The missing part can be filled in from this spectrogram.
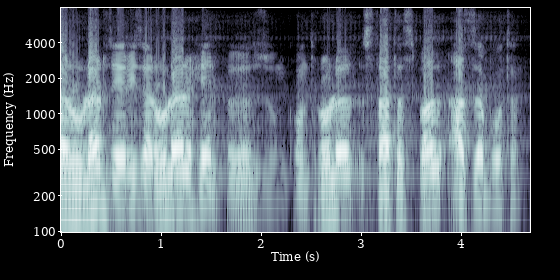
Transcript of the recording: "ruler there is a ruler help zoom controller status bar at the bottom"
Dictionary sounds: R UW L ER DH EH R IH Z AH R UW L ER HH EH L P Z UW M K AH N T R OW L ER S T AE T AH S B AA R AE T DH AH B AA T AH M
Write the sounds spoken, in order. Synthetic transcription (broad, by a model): R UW L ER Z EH R IH Z AH R UW L ER HH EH L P Z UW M K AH N T R OW L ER S T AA T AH S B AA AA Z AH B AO T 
